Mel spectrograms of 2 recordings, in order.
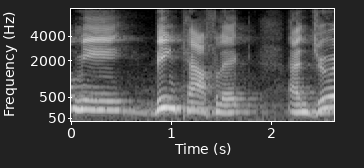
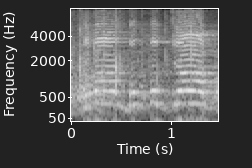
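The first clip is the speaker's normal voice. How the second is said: high loud jeering call; taunting shout; 10 semitones higher, 6 dB louder than usual. Acted. Hawaiians taunting the Filipino jumper, high loud jeer. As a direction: jeer him off the ledge.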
